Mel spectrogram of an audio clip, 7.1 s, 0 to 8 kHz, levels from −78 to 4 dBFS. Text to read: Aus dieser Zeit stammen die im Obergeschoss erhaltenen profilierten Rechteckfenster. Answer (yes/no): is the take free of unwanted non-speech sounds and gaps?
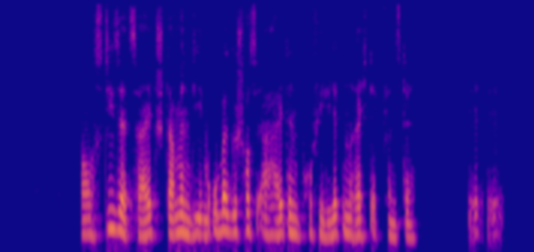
no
